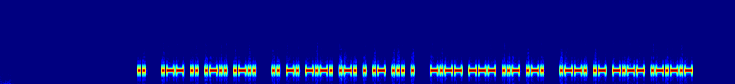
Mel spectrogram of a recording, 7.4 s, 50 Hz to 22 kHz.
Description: Morse code, heard as a keyed tone, about 52 wpm, 700 Hz. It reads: I WILL INCREASE YOUR PAY.
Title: Sentences from Top 1000 Words - Review Part 4 - 50wpm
